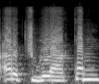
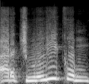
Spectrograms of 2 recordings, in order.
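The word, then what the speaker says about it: أرجلكم: Wamsahu biruusikum wa arjulakum boleh, wa arjulikum boleh.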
